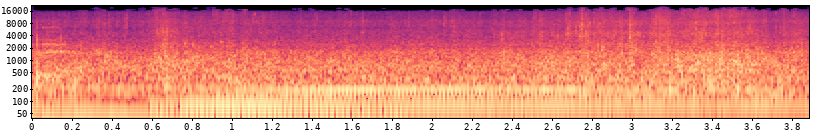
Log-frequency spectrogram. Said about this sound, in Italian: ma ora, a cominciare da questo momento e sempre di più, entrerai in uno stato di calma e serenità mentre ascolti il suono delle onde.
